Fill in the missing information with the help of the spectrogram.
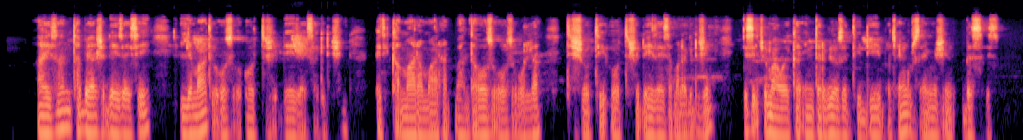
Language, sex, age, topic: Gamo, male, 25-35, government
